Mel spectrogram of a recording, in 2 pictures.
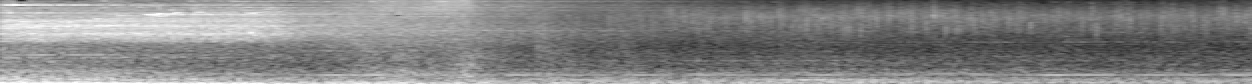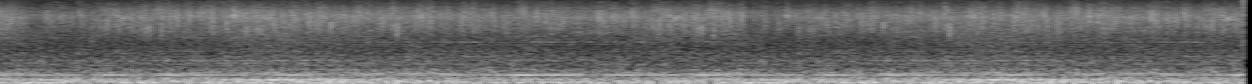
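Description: A triumphant game fanfare plays loudly and fades into a soft, steady hum.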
